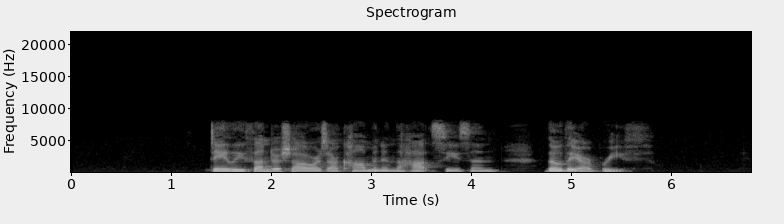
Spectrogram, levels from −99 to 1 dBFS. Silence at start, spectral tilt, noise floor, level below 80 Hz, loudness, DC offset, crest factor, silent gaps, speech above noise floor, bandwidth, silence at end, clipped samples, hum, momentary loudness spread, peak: 1.4 s; -5 dB/octave; -85 dBFS; -80 dBFS; -38 LUFS; under 0.1%; 20 dB; none; 48 dB; 8.2 kHz; 1.25 s; under 0.1%; none; 10 LU; -20 dBFS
